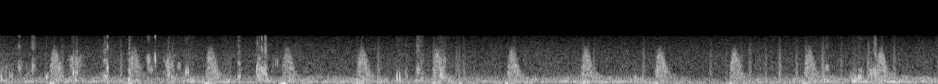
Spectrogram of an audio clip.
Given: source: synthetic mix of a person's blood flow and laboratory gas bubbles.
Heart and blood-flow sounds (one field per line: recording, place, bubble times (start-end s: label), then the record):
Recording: Doppler ultrasound of blood flow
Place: subclavian vein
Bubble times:
0.00-0.14 s: bubbles
0.17-0.37 s: bubbles
0.44-0.51 s: bubbles
0.67-0.88 s: bubbles
0.95-1.11 s: bubbles
1.26-1.36 s: bubbles
1.45-1.59 s: bubbles
1.62-1.99 s: bubbles
2.22-2.33 s: bubbles
2.37-2.43 s: bubbles
2.54-2.81 s: bubbles
3.94-4.09 s: bubbles
4.14-4.31 s: bubbles
4.35-4.55 s: bubbles
8.24-8.32 s: bubbles
8.50-8.83 s: bubbles
From the record:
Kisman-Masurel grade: 223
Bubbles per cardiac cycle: several, 3 to 8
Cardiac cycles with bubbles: 10 to 50%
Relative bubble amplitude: loud (0.450 to 0.775)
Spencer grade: 2 (many but less than half of the cardiac periods contain bubble signals, singularly or in groups)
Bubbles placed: anywhere in the cardiac cycle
